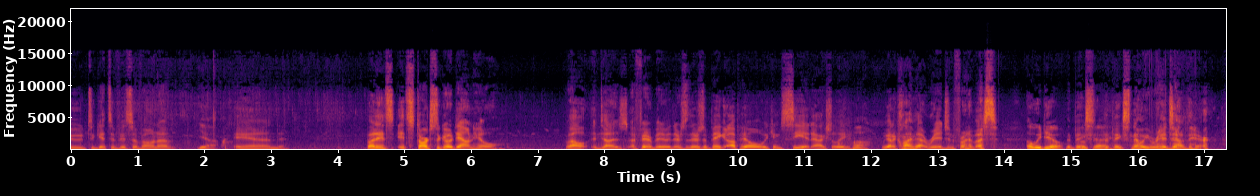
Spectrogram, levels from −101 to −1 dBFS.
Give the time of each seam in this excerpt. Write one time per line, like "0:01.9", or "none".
none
